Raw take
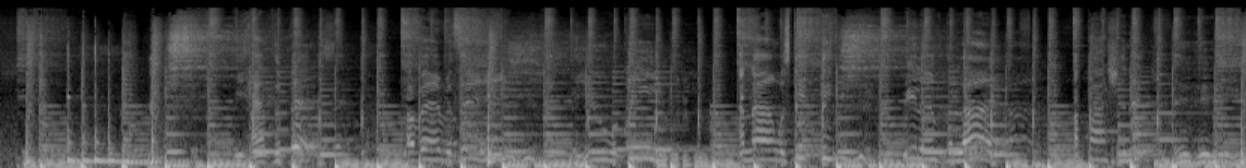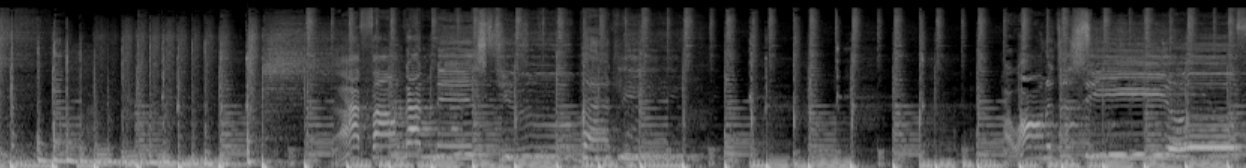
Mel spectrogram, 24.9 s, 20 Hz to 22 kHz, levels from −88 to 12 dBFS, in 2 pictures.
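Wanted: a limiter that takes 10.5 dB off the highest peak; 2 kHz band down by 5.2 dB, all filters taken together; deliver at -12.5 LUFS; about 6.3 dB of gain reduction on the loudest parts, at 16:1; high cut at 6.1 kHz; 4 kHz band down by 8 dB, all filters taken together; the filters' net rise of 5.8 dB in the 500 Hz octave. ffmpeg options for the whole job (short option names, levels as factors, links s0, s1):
-af "lowpass=6100,equalizer=f=500:t=o:g=7,equalizer=f=2000:t=o:g=-5.5,equalizer=f=4000:t=o:g=-8,acompressor=threshold=0.1:ratio=16,volume=6.68,alimiter=limit=0.841:level=0:latency=1"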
